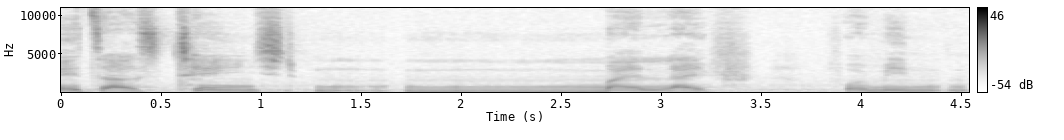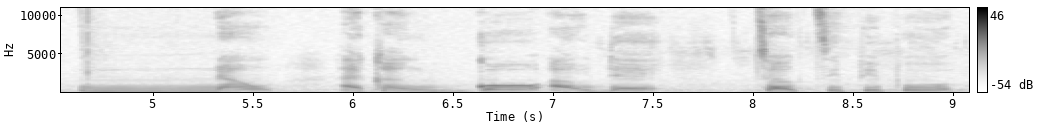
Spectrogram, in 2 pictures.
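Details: Child who stammers, a stuttering-camp beneficiary in Ghana, whose speech includes prolongations, repetitions and blocks: stuttering.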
